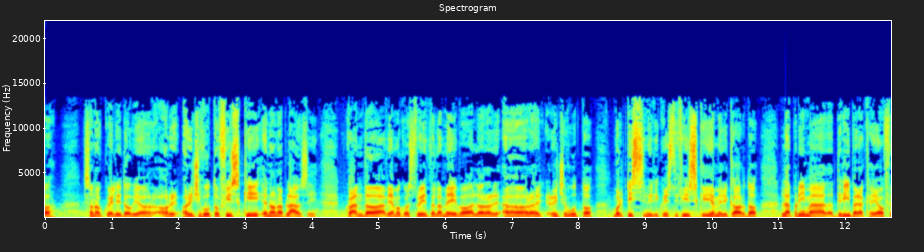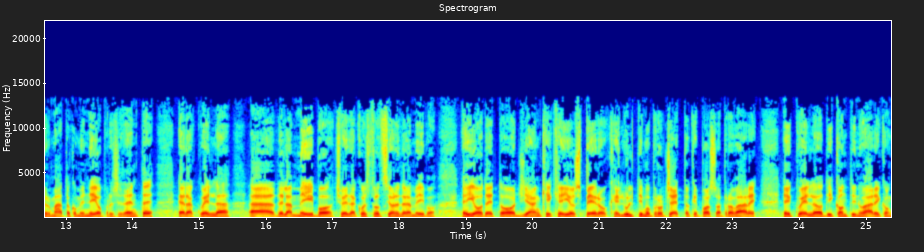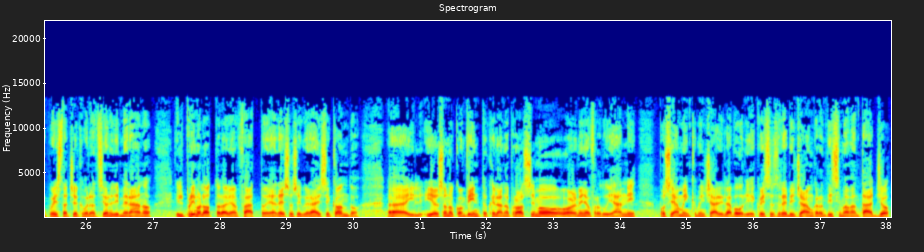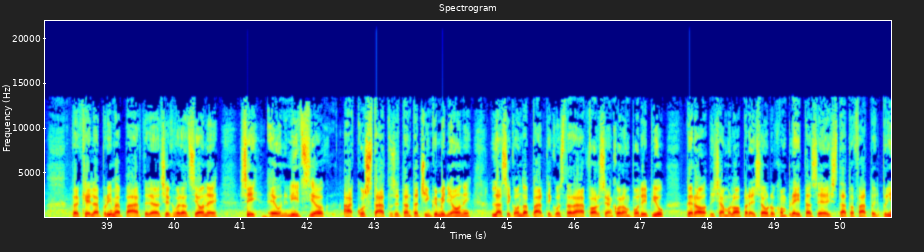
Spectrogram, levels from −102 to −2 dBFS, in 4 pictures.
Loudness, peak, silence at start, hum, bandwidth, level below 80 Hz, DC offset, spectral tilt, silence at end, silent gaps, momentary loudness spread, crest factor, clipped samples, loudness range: -16 LUFS; 0 dBFS; 0 s; none; 13.5 kHz; -48 dBFS; under 0.1%; -4.5 dB/octave; 0 s; none; 6 LU; 16 dB; under 0.1%; 2 LU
